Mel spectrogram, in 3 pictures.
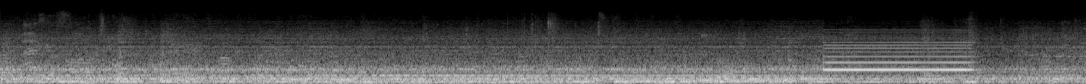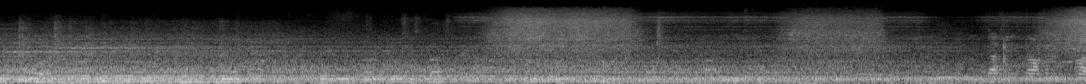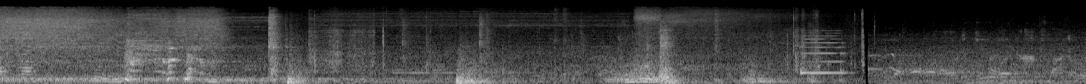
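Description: Locomotive-hauled passenger train heard from inside an N-Wagen coach as it pulls out: a steady electric hum with a short horn blast of about a second and a half around eight seconds in, then rolling noise with several bursts of hiss in the second half.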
